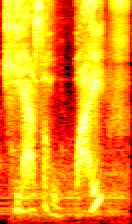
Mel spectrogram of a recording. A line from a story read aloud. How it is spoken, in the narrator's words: hissed Neva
